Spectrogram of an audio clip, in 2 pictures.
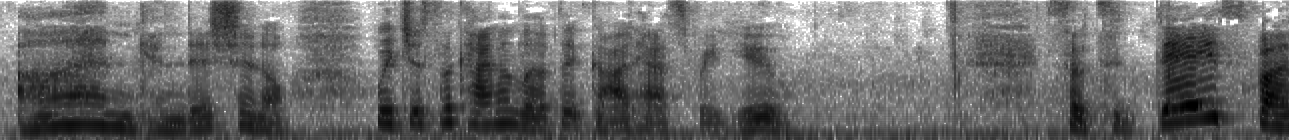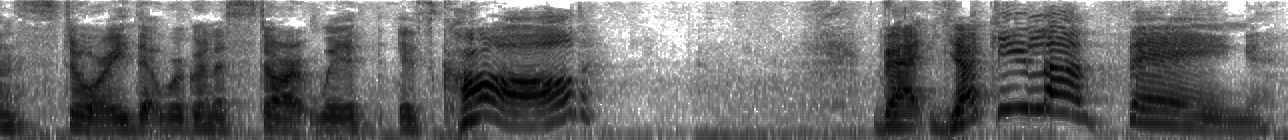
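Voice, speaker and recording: A woman hosting a children's storytime, reading a picture book with playful, drawn-out emphasis and chatty asides to a companion. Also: on the high side, sharp tone. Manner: addresses a companion directly while reading.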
